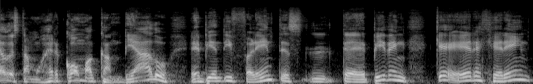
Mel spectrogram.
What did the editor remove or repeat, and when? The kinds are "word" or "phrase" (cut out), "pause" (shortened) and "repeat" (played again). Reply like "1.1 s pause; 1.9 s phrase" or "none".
none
